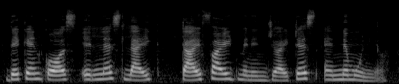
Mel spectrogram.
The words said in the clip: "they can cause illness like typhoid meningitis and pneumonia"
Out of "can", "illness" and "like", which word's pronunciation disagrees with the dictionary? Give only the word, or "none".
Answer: none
